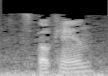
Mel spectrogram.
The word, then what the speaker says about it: Spokane: Well, how do you pronounce that damn city again? – Spokane. – That sounds like the way I was saying it, and I got mocked and ridiculed for saying Spokane. – Spokane. – Spokane. K-A-N-E. The silent E means the A is long. That's what I learned in grade school. But whatever. Spokane. I'll try to remember that.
